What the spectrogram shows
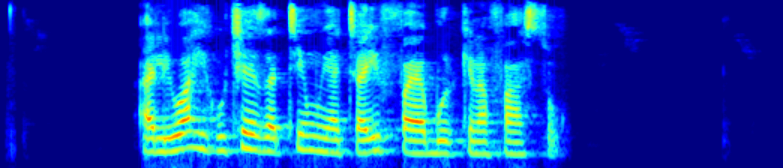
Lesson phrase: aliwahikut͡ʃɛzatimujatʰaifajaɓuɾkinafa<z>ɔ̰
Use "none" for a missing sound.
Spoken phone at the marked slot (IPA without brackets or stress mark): s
